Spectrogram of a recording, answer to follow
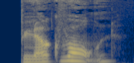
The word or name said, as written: blokvogn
